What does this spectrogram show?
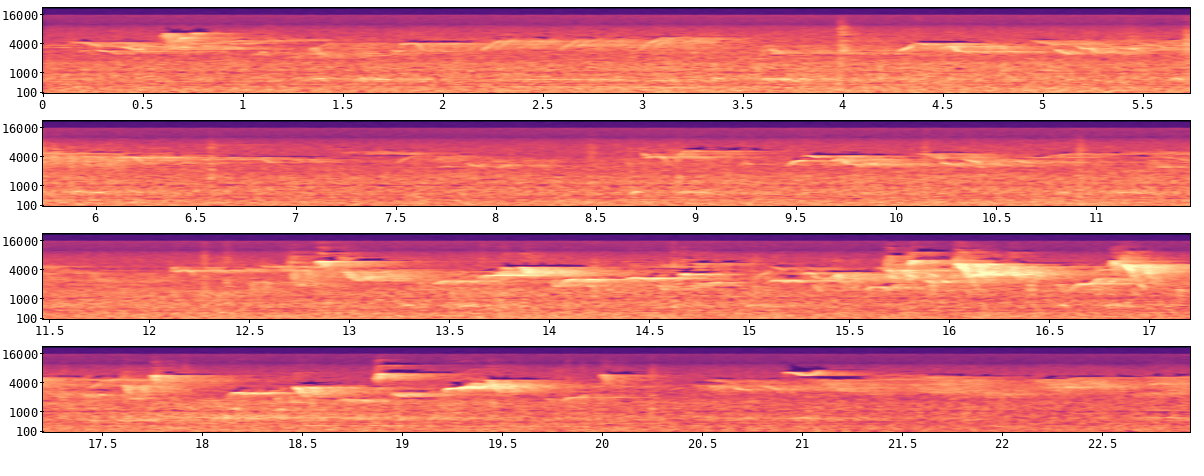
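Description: Faint birdsong: many short chirps and twitters, sparse at first and busier and louder past the middle.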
